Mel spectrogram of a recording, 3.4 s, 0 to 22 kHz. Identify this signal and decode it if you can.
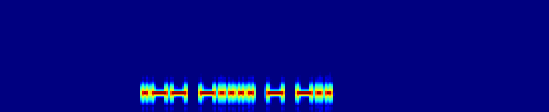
Morse code, heard as a keyed tone, about 40 wpm, 700 Hz. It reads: W6TD
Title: USA Call Signs - 4 Characters - Repeated 2x - 40wpm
